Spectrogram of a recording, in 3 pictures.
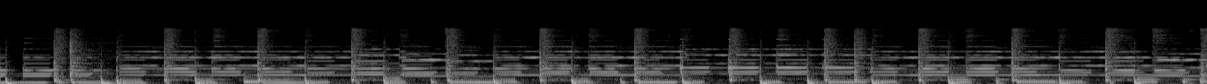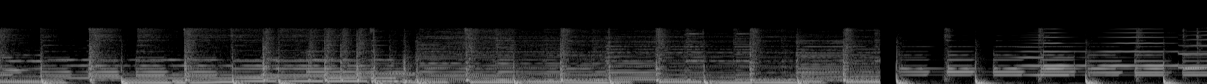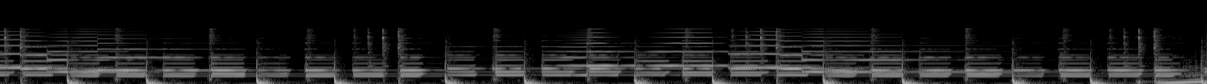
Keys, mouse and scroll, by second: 0.6 p, 2.4 click, 6.3 scroll up 1, 7.4 click, 7.4 click, 10.2 click, 10.3 click, 11.6 click, 11.7 click, 13.0 click, 13.1 click, 20.2 click, 20.3 click, 21.1 click, 22.3 scroll down 1, 23.0 scroll up 1, 24.1 click, 25.0 click, 25.0 click, 26.4 click, 28.1 click, 29.0 scroll up 2, 31.3 scroll down 1, 31.8 scroll up 1, 33.0 click, 34.8 click, 35.9 click.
